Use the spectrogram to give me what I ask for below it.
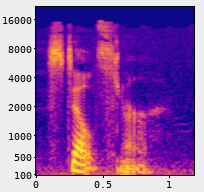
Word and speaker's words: Steltzner: We're bringing in Adam Steltzner.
